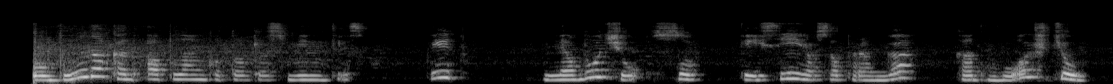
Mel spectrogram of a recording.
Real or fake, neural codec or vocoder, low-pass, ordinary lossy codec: fake; codec, 16 kHz in and 24 kHz out, 2.2 kbps, FireRedTTS-2 codec; 7.2 kHz; AAC, 32 kbps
